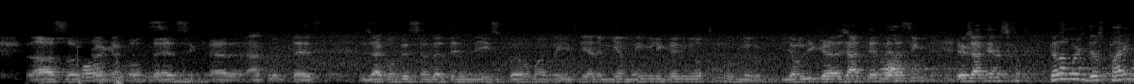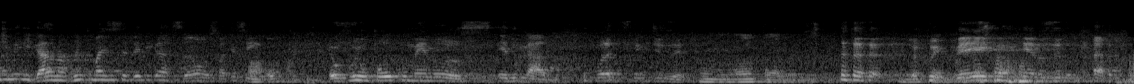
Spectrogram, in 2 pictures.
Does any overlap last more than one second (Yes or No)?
Yes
